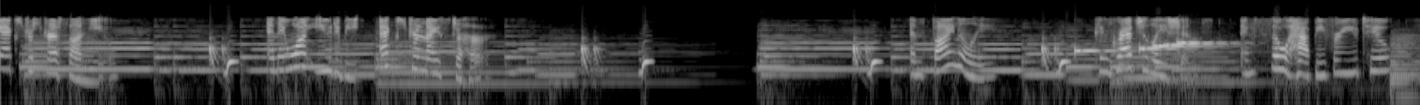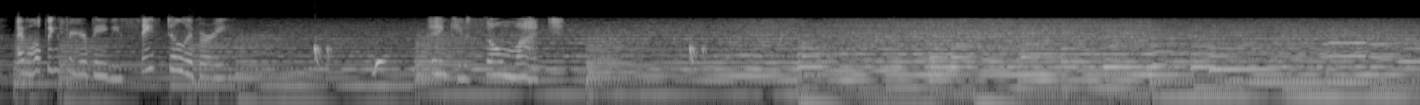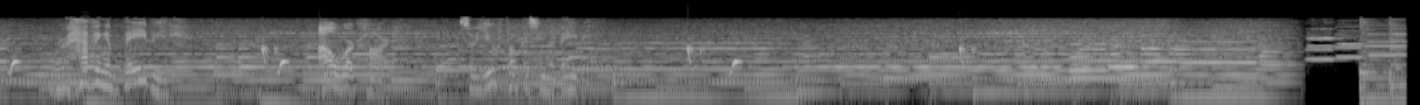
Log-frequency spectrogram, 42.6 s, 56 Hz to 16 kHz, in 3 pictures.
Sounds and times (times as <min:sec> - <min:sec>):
Child speech, kid speaking: 0:00.0 - 0:01.2, 0:02.7 - 0:05.0, 0:09.1 - 0:10.0, 0:11.0 - 0:16.6, 0:18.5 - 0:19.9.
